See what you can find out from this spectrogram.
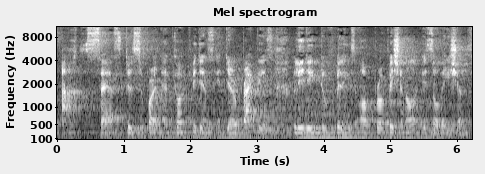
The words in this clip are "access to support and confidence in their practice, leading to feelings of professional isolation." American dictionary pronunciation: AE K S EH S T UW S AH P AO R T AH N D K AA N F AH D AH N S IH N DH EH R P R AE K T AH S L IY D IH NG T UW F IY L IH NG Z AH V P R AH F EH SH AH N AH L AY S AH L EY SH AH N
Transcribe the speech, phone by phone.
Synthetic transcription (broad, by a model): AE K S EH S T UW S AH P AO R T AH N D K AA N F AH D AH N S IH N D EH R P R AE K T AH S L IY D IH NG T UW F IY L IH NG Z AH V P R AH F EH SH AH N AH L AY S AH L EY SH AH N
